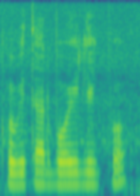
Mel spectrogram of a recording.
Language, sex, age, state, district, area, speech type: Bengali, male, 30-45, West Bengal, Dakshin Dinajpur, urban, spontaneous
